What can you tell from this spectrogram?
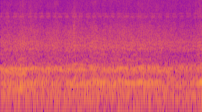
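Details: Swarm of bees leaving the hive: an unbroken, even buzzing drone of countless wings, low and steady throughout.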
